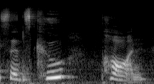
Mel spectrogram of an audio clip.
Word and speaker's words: coupon: So it rhymes with lawn or sea. Okay. So it's coupon.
